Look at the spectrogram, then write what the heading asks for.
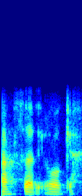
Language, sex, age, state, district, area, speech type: Kannada, male, 18-30, Karnataka, Shimoga, rural, conversation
